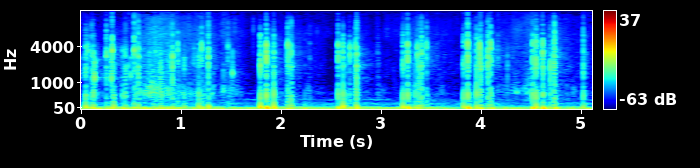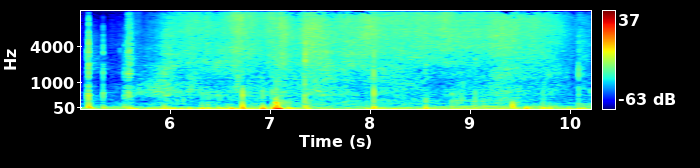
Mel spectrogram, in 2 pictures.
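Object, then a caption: Pressboard document folder. Long nails tap a flat green cardboard pressboard document folder with an elastic band, held close to the mic, making a quick run of sharp, dry clicks. About halfway through, the tapping gives way to steadier, brighter scratching across the folder, with an occasional louder tap and a low steady hum underneath.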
